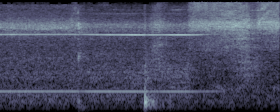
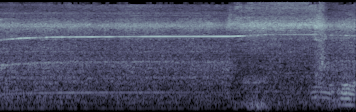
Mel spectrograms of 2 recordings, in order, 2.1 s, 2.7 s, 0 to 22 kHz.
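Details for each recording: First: Worn, well-used Dyson DC19 T2 cylinder bagless vacuum in for a full refurb, first switch-on before any work: a thin, strained high-pitched motor whine with an airy hiss, running but unable to produce enough airflow; low suction. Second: Dyson DC19 T2 Animal after its shroud was cleaned and its hose washed, tested with the bare hose end: a strong, steady high-pitched motor whine with hissing airflow. Suction is normal and powerful.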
